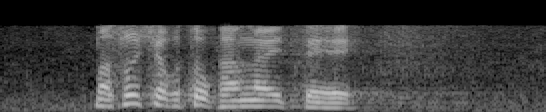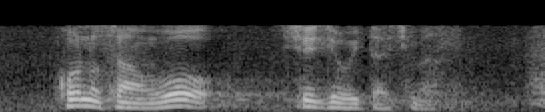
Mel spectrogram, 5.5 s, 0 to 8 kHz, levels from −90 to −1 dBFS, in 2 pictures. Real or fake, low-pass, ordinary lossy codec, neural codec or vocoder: real; 7.2 kHz; AAC, 16 kbps; none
